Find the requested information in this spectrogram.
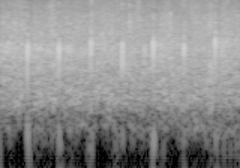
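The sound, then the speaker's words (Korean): Applause from a church audience encouraging its media-room staff comes through as soft, evenly spaced claps at a quick, steady beat over a faint hissy background. “우리 미디어실에 계신 분을 위해서 큰 박수로 격려해 주시면 감사하겠습니다.”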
